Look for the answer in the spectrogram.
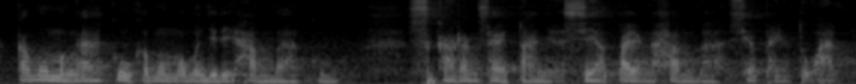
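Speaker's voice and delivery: gentle whisper, fading to breath; whispering Spirit. Retold or imitated. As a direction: murmur it like a voice inside the heart. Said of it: "Roh Kudus berbisik di hati saya".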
